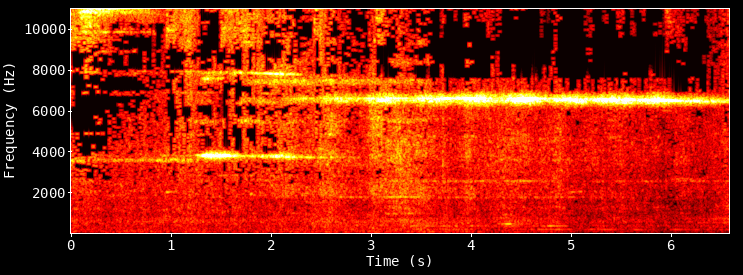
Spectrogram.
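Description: Steel wheels of a freight train of lumber-laden centerbeam flatcars rolling past at close range, with a low steady rumble. A thin, high-pitched wheel squeal comes in briefly about a second in and holds steady over the second half.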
